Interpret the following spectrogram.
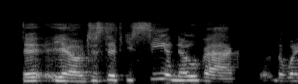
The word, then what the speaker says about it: Nowak: So, but it's pronounced with a V, because in Poland the W makes a V sound, and we have a separate letter that makes the L sound, or the W sound, I should say.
